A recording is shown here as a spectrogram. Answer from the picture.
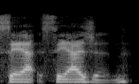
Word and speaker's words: Saiyajin: Or in Japanese, they say it different. They call it a Saiyajin. They say Saiyan in English, but in Japanese it's Saiyajin.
